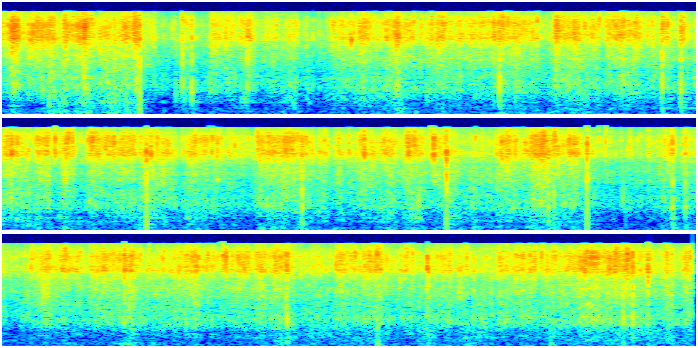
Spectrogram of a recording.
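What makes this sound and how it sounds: Fingers with red nails crumple a sheet of clear plastic bubble wrap and pop its bubbles. A steady, bright crinkling hiss runs throughout, broken by short, sharp pops scattered across the clip.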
